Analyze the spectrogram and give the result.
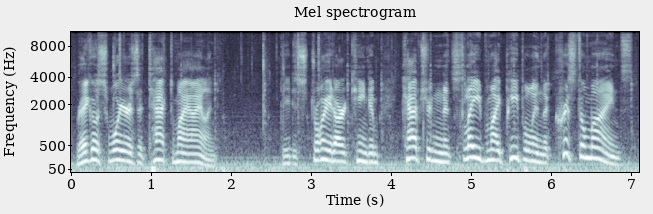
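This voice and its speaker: Boy prince played by a man, serious, determined, higher pitch, fantasy audio drama with background noise. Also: animated, normal speed, a bit bright. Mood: defiant. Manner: terse, serious. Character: earnest, stubborn young boy prince. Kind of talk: fantasy radio drama acting.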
